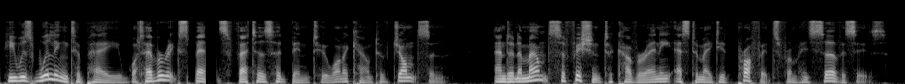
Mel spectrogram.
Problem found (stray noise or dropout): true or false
true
